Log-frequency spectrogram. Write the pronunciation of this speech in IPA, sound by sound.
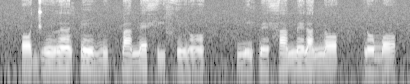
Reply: ɔ˧d͡ʒũ˧lã˦ k͡pũ˦˨mu˧ k͡pa˦mɛ˦hi˧ fũ˨ɾɔ̃˨˦ | mĩ˨k͡pɛ̃˧ha˦ mɛ̃˦ɾa˧ nɔ˦ | ɾɔ̃˧mɔ˧

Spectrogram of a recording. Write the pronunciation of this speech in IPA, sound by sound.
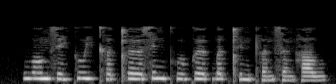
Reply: wɔː˥ŋse˧jkuː˥j kʰɐ˨˥t̚pʰœː˧ sɪ˥ŋ kʷʰɐ˥wkœː˥k̚wɐ˥t̚ pʰɪ˥ŋt̪ʰɐ˨˥n sɐ˨ŋhaː˧w

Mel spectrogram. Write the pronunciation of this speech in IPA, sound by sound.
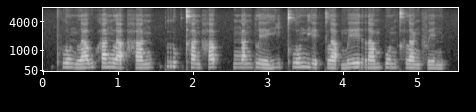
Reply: pʰlo˨˩nla˦˥w ha˥˩ŋla˦˥ʔ ha˦˥ŋ | pru˥˩k̚tʰa˧ŋha˥˩p̚ | ŋa˦˥ŋpleː˩˦ji˨˩t̚pʰlo˥˩n je˨˩ʔkla˨˩ʔ meː˥˩ra˦˥m po˦˥nkʰla˨˩ŋfe˨˩n

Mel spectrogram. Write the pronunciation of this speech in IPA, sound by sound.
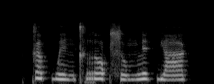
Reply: ka˥˩p̚we˧n kʰrɔ˥˩ʔso˦˥mle˥˩k̚ ja˦˥k̚

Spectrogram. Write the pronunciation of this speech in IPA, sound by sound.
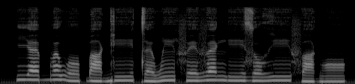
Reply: jɛ˦bə˦wo˨ ɓa˨ɡiː˧tɛ˨wĩ˦ fe˧vɛ˦ŋiː˧zo˧ ɣiː˦fa˧ɡɔ̃˧

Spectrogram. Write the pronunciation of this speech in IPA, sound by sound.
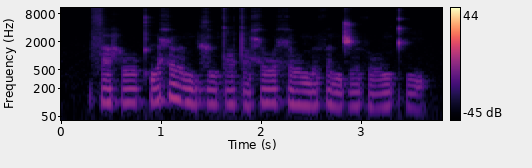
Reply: sa hoːkʼɨ ħɵːə̯mbʉɣɐŋtˤʉ tˤɐ ħoːħoːŋ ɵ θɐnd͡ʒɵːθoːŋ kʰi

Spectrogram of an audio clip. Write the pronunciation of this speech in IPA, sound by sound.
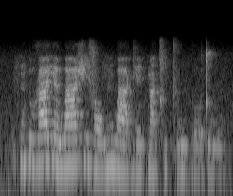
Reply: fũ˨ɗʊ˨ɣaː˦jɛ˨ waː˦ʃi˦zɔ˨vũ˦ waː˨ɡeː˨k͡pã˨tʰi˨ kʼuː˨ɡoː˨tuː˨

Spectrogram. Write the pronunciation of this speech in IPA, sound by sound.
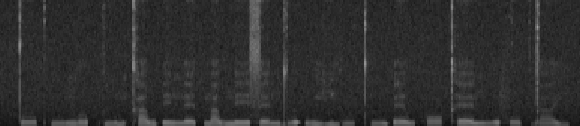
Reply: t̪ɤː˩pʰuː˩˧ŋɤː˧˥p̚kɯː˩˧m kʰa˧w ʔe˥˨ŋɛː˧t̚ ma˧˥wneː˧˥sɛː˩ŋdu˧˩ə̯ ʔu˧˥ji˧juː˩ t̪ʰuː˧˩ʔɛː˧whɔː˧kʰɛː˥˨ ŋu˧˩ə̯fɤː˧˩k̚da˩˧j

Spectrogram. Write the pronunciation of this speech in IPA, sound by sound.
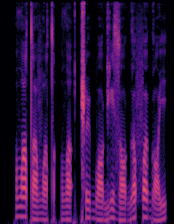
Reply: ðˤʌ˥˩tˤi˩vɔ˩tˤ | ðˤa˩˥ʔǁʉ˧ bɒ˩ ɡi˥˩zɒ˩ ɡʌ˥fʌ˥ɡɒ˩˥j

